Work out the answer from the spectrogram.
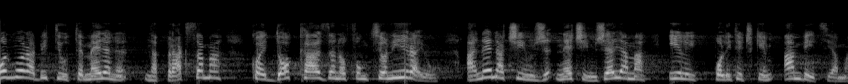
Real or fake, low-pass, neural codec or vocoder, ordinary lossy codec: real; 7.2 kHz; none; MP3, 64 kbps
